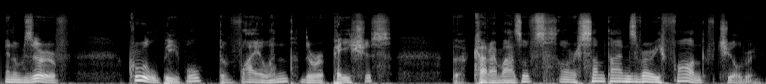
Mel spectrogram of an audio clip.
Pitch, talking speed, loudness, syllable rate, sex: 110 Hz, 125 wpm, -19 LUFS, 5.1 syllables/s, male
